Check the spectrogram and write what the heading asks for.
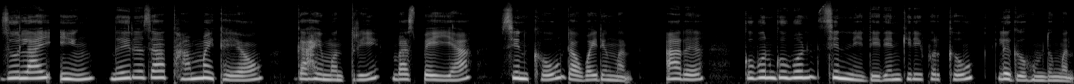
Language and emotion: Bodo, neutral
